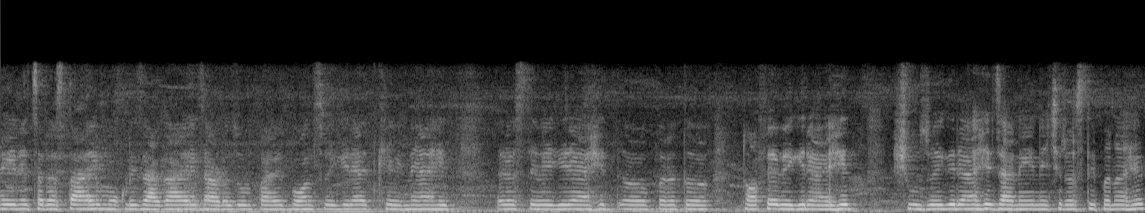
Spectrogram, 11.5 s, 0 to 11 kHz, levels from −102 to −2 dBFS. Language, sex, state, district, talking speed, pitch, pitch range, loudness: Marathi, female, Maharashtra, Dhule, 165 wpm, 220 Hz, 215-225 Hz, -30 LUFS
